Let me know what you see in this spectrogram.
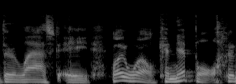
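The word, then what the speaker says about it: Knueppel: Knippel.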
